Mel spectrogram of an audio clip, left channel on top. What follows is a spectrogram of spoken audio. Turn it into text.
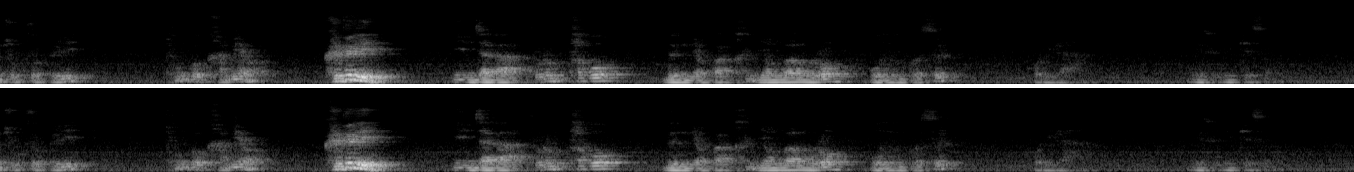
족속들이 통곡하며 그들이 인자가 구름 타고 능력과 큰 영광으로 오는 것을 보리라. 예수님께서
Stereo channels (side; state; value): both; normal; correlation 0.85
